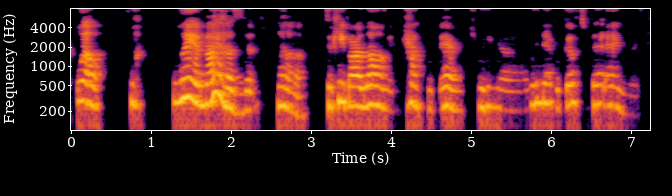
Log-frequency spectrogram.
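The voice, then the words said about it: Old British woman, watery drowning voice. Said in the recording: “it's always a woman who sounds like she's drowning... it sounds like you're just drowning... I think old people are British and drowning... in my vocal impression”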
